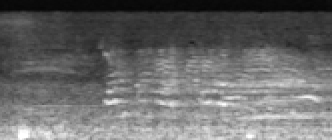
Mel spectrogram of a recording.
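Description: Young footballers' shouts and calls, faint and high-pitched, from about a second in, with a single dull thump just after the start.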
